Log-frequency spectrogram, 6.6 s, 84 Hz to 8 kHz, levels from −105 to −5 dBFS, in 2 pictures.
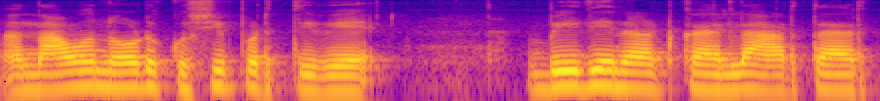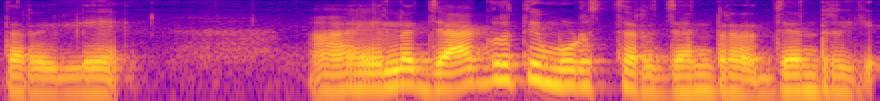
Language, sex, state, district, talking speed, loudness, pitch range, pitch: Kannada, female, Karnataka, Shimoga, 155 wpm, -17 LUFS, 135-160 Hz, 145 Hz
